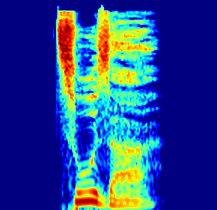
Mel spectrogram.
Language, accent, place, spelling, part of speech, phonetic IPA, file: German, Germany, Berlin, zusah, verb, [ˈt͡suːˌzaː], De-zusah.ogg
- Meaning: first/third-person singular dependent preterite of zusehen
